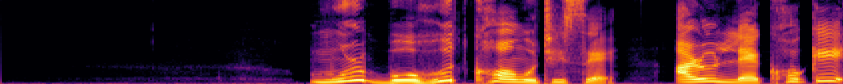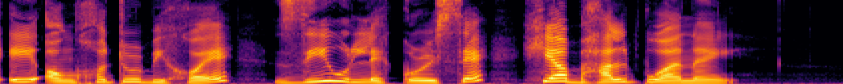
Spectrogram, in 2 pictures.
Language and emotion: Assamese, angry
